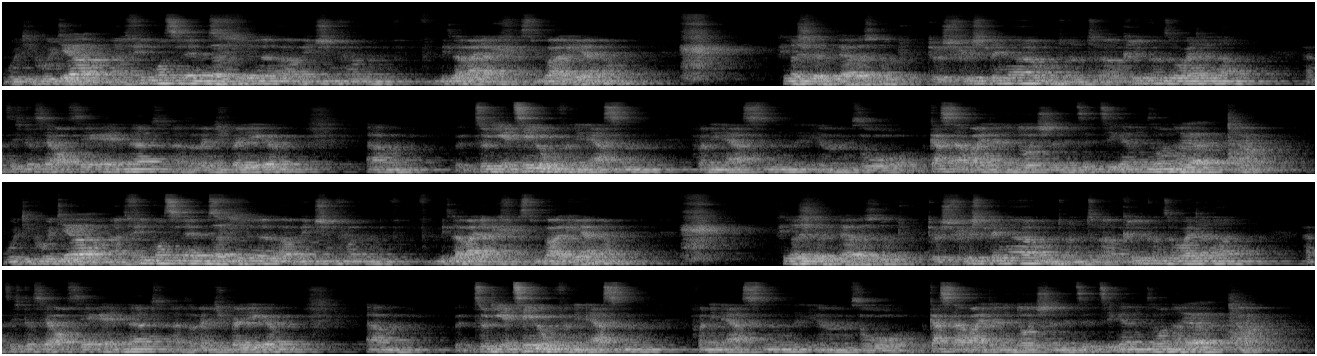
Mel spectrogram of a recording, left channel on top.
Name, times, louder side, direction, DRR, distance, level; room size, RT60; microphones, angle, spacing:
voice 1, 0.0-4.0 4.3-6.2 7.7-8.6 9.3-12.4 13.0-16.4 16.8-17.2 17.7-19.6 20.0-25.0 25.4-25.6, equal, 30° right, -6 dB, 0.8 m, -26 dB
voice 2, 0.6-0.9 2.1-2.3 4.9-5.1 6.8-7.1 7.9-9.0 24.9-25.6, left 1 dB, 70° left, -9 dB, 1.1 m, -25 dB
4.7 x 2.4 x 2.9 m, 1.4 s
head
